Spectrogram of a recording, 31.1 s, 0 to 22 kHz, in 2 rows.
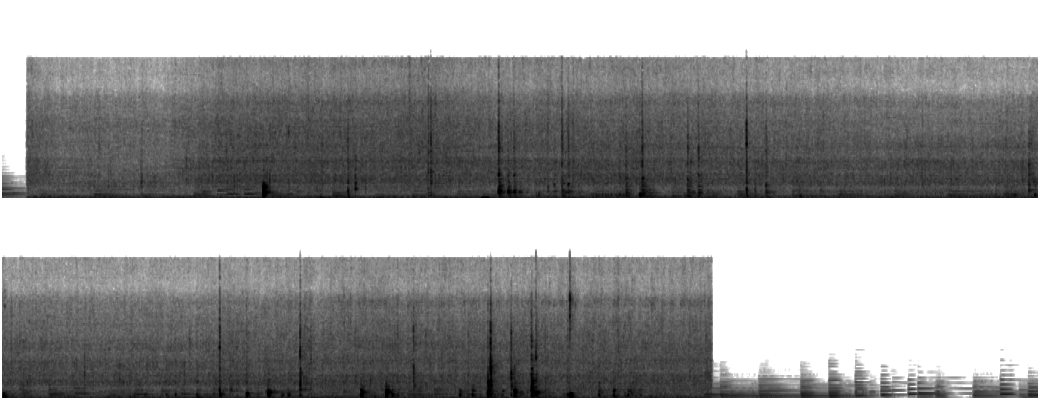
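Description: Rice with meats and vegetables being stir-fried in a large metal pan: a steady sizzle with frequent knocks and scrapes of a slotted spatula against the pan. The frying sound cuts off about 26 seconds in and soft piano music takes over.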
